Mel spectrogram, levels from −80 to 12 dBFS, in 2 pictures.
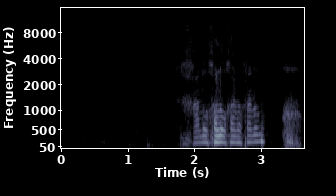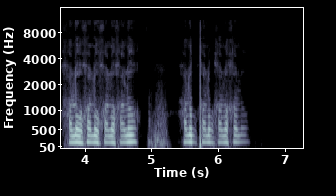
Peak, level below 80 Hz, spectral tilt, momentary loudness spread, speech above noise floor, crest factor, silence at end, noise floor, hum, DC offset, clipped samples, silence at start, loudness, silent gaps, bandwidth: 0 dBFS; -46 dBFS; -9.5 dB/octave; 23 LU; 67 dB; 20 dB; 0.85 s; -84 dBFS; none; under 0.1%; under 0.1%; 2.1 s; -16 LUFS; none; 11 kHz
